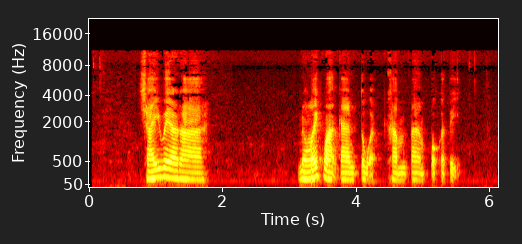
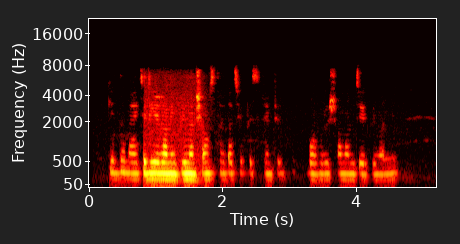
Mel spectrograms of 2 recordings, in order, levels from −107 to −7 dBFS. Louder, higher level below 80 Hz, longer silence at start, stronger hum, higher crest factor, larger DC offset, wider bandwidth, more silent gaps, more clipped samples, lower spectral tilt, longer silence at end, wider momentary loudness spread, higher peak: first, -26 LUFS vs -32 LUFS; first, -64 dBFS vs -72 dBFS; first, 0.75 s vs 0.3 s; neither; about the same, 22 dB vs 20 dB; neither; first, 11.5 kHz vs 7.4 kHz; neither; neither; second, -5.5 dB/octave vs -7 dB/octave; about the same, 0.65 s vs 0.65 s; second, 15 LU vs 25 LU; first, -6 dBFS vs -16 dBFS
